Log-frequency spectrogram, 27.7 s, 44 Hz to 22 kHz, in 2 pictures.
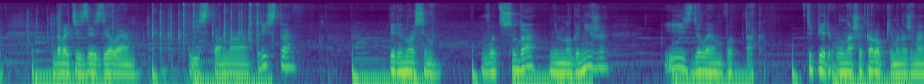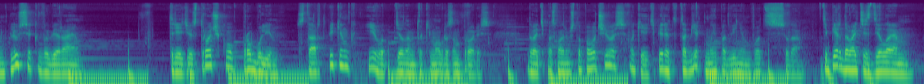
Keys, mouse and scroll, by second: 0.7 ctrl+a, 2.7 Return, 3.7 Return.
